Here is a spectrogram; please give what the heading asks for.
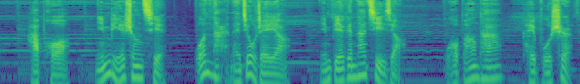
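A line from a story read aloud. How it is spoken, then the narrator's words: Quiet, embarrassed. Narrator (Chinese): 涨红了脸，低头小声说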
